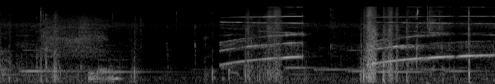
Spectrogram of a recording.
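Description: Recorded siren sounds from a children's emergency vehicles sound book, rising wails sweeping up in pitch, heard twice, fairly loud and close, with brief speech and page handling around them.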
